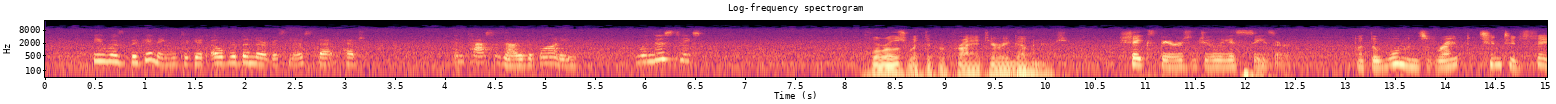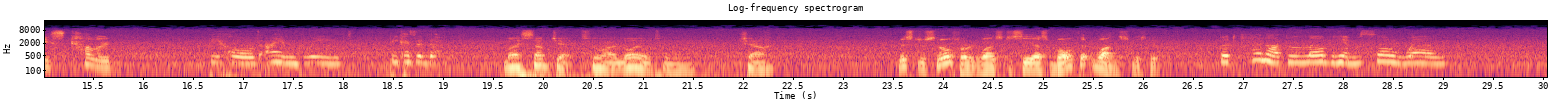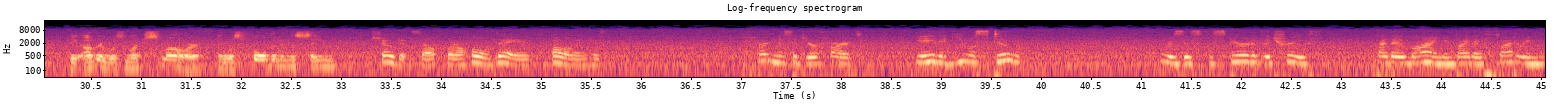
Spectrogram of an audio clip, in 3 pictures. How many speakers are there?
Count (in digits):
10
